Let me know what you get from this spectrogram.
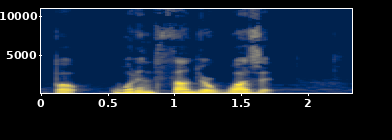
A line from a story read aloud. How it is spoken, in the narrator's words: one of the policemen demanded irritably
